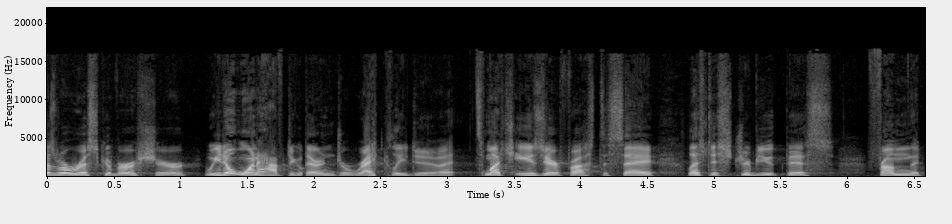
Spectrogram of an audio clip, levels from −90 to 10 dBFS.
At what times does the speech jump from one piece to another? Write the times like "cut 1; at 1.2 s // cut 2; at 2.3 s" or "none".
cut 1; at 1.1 s // cut 2; at 1.9 s // cut 3; at 4.9 s

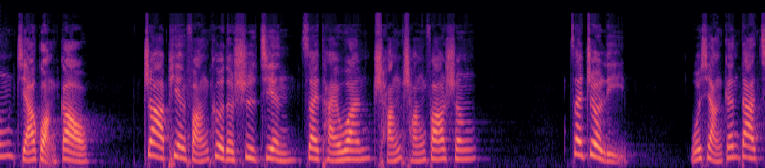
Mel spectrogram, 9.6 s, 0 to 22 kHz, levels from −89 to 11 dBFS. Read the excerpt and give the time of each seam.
none

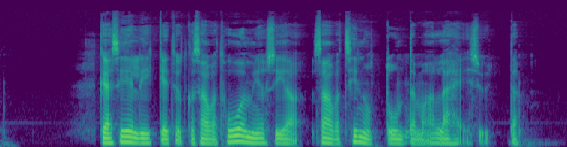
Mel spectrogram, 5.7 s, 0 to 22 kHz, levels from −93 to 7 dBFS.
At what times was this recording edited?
none

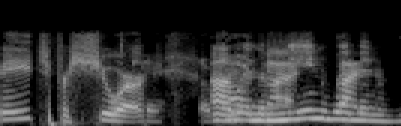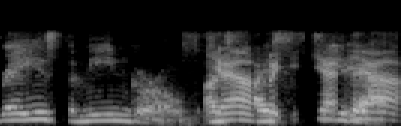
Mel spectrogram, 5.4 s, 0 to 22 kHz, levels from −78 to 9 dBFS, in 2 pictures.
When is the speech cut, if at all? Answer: none

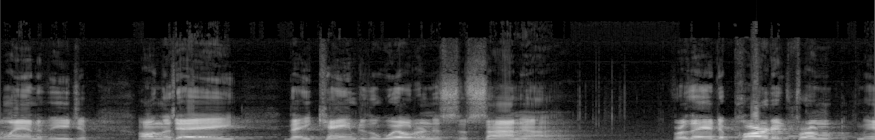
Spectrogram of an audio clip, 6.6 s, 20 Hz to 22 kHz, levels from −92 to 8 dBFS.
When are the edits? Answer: cut 1; at 1.3 s

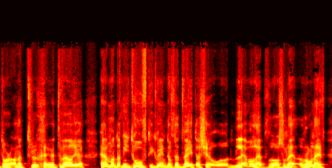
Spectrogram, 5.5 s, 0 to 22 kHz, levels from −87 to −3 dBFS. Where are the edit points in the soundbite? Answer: cut 1; at 2.9 s

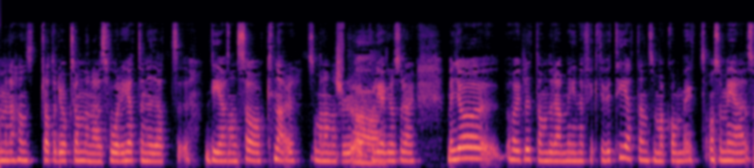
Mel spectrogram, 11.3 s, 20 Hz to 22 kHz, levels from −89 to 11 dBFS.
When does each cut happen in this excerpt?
cut 1; at 3.4 s // cut 2; at 5.1 s // cut 3; at 7.8 s

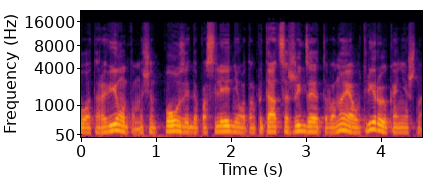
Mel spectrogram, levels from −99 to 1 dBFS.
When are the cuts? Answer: cut 1; at 2.4 s // cut 2; at 3.0 s

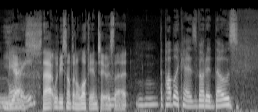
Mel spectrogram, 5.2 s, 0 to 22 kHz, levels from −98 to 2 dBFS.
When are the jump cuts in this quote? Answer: cut 1; at 1.2 s

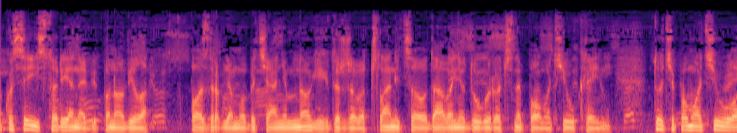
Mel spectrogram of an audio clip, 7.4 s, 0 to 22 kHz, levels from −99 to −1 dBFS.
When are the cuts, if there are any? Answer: none

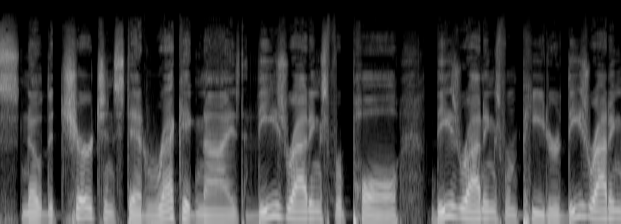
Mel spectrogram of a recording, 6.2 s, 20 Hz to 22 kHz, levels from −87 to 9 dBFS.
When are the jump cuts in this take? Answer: cut 1; at 2.5 s

